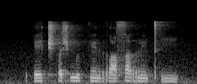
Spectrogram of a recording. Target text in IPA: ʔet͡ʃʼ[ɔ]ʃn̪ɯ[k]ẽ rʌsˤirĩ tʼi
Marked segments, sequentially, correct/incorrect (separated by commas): incorrect, correct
